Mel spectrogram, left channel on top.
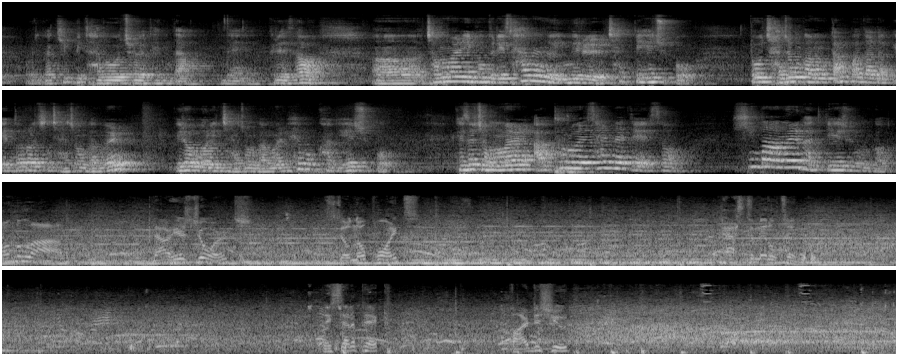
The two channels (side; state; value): both; different; correlation 0.00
